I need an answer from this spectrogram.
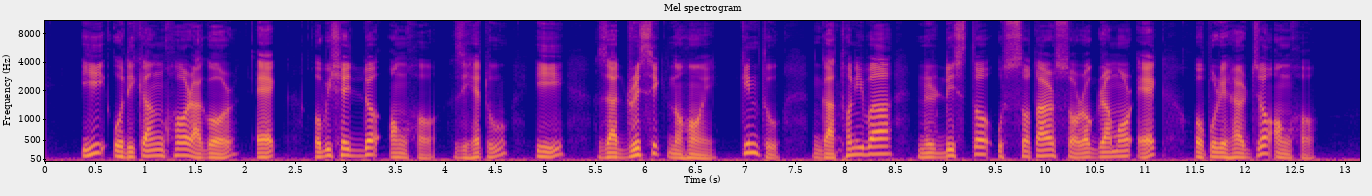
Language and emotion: Assamese, neutral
